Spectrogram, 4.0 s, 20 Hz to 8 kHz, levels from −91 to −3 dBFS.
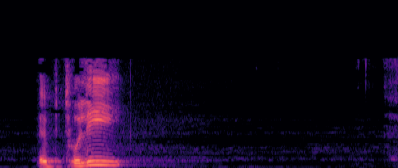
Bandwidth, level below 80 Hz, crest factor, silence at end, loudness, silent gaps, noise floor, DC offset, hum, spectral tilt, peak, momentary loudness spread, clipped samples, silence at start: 5.4 kHz; -82 dBFS; 20 dB; 2.75 s; -30 LUFS; none; -77 dBFS; under 0.1%; none; -9.5 dB/octave; -14 dBFS; 7 LU; under 0.1%; 0.4 s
